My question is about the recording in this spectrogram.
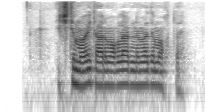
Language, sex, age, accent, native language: Uzbek, male, 18-24, Toshkent viloyati, Uzbek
